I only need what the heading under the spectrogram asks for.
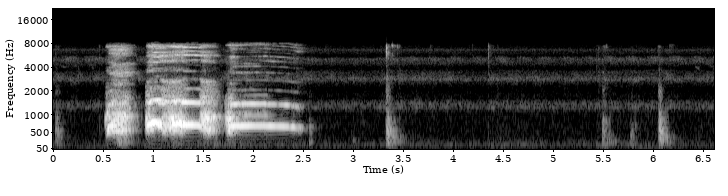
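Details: Rooster crowing in the morning: one loud, harsh crow in three linked parts lasting about two seconds. The last part is a drawn-out, falling note. A few faint clicks and taps follow in an otherwise quiet setting.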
